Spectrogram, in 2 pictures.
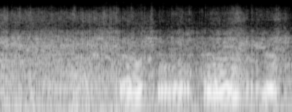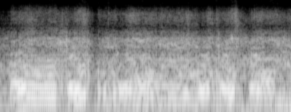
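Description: Husqvarna enduro motorcycle engine revving hard and easing off over and over as the rider works the throttle and gears on a dirt trail, the pitch rising and falling every second or so.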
